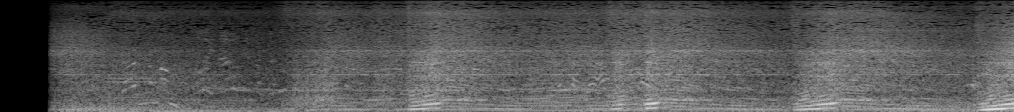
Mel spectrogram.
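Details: Mitsubishi Mirage that had been cranking without starting: steady idle with four quick, clean revs that rise and fall smoothly, no misses or knocks; engine now runs healthy.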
